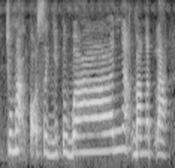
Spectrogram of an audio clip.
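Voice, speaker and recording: A woman's voice: high-pitched, steady tone, moderate pace, pushed and bright. A woman giving an earnest, emotional testimony, pleading as she acts out her own prayers and conversations. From North Sumatra, Indonesia.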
